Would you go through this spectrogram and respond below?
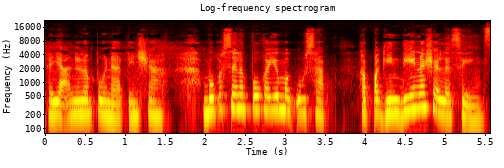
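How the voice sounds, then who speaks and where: A woman playing a feisty, dutiful breadwinner wife in a radio drama, with an emphatic, expressive delivery. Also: medium pitch, moderate pace, close to an everyday voice. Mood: weary, exasperated.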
